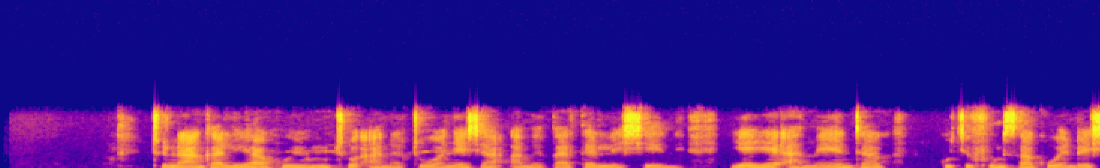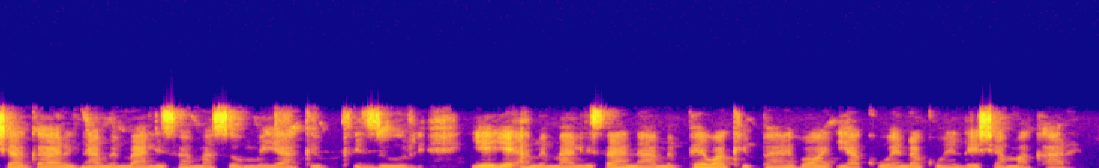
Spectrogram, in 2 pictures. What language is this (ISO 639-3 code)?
swa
